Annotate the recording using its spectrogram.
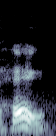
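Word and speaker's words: ה: the line over it, or it's pronounced hey in Hebrew.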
